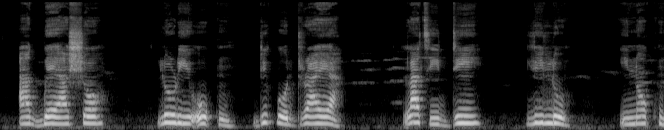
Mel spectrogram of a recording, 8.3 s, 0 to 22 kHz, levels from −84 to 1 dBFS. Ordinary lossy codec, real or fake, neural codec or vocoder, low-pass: none; fake; vocoder, 48 kHz, 128 mel bands, Vocos; none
